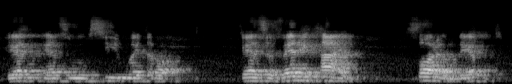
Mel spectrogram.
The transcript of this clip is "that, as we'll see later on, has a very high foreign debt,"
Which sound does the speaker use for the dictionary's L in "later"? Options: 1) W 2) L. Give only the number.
1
